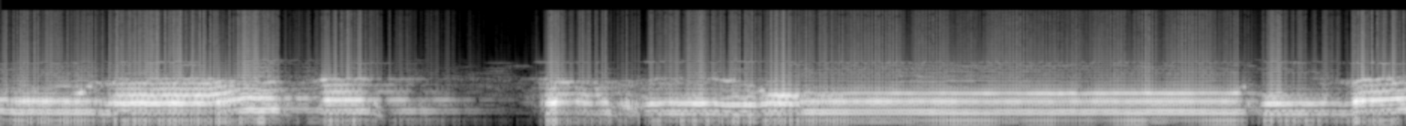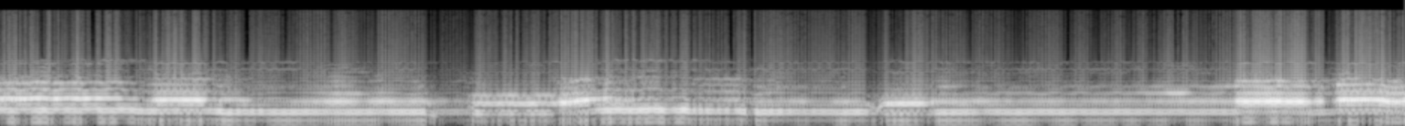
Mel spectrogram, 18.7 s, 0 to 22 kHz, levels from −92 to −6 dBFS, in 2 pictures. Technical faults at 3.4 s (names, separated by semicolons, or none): block size mismatch (padded)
